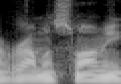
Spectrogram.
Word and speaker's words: Ramaswamy: This is why, by the way, I got his name pronounced correctly now, Ramaswamy, who wrote Woke Incorporated, which you should read, is right that diluting their piss-poor values to irrelevance is a key component.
